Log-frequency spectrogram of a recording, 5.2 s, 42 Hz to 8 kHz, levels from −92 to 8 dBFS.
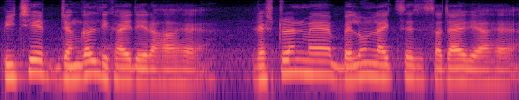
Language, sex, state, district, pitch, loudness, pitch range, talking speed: Hindi, male, Arunachal Pradesh, Lower Dibang Valley, 130 Hz, -18 LUFS, 115-150 Hz, 160 wpm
